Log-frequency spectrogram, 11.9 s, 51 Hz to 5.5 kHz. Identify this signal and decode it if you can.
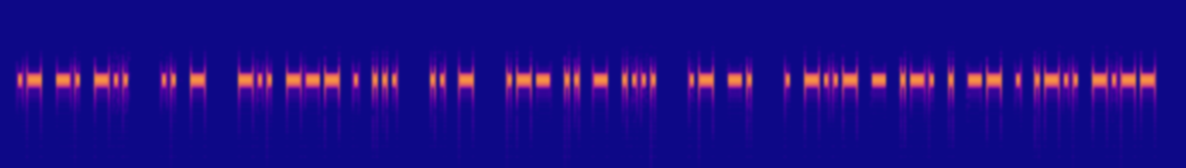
Morse code, heard as a keyed tone, about 25 wpm, 600 Hz. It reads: AND IT DOES IT WITH AN EXTREMELY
